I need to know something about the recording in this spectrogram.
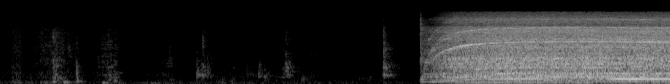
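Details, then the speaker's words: Riccar Simplicity upright vacuum after fitting a new belt and adjusting its alignment: after handling knocks the motor spins up to a steady even high whir with no belt slapping or rubbing; running smoothly. "fantastic nice and smooth I think we are good with my Riccar simplicity and the Panasonic"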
